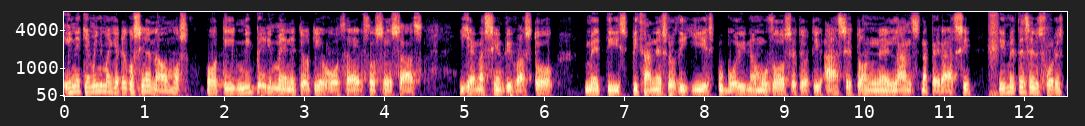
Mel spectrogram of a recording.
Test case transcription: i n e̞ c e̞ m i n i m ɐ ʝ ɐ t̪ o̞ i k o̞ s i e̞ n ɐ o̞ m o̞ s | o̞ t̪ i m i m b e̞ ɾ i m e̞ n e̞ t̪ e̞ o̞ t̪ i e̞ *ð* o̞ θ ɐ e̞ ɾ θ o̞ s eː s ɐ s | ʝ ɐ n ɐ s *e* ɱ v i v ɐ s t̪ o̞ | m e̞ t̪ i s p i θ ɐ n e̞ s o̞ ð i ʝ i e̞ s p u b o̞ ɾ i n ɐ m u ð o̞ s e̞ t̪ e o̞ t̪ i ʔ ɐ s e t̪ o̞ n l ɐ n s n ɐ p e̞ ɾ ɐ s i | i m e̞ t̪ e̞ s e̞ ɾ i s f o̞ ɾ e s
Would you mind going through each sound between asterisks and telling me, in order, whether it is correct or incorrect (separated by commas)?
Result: incorrect, incorrect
